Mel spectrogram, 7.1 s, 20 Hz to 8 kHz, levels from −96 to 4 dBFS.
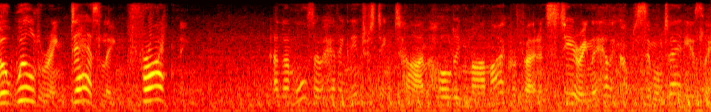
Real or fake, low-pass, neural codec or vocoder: real; 7.2 kHz; none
